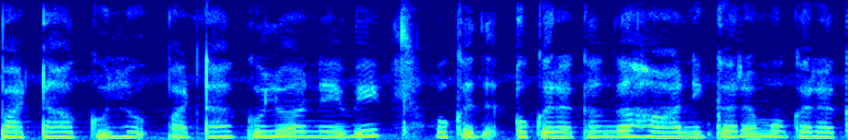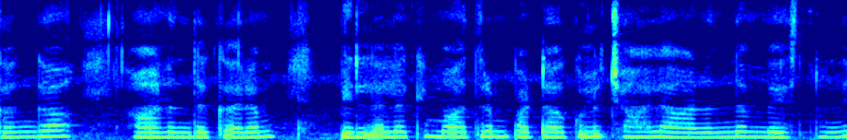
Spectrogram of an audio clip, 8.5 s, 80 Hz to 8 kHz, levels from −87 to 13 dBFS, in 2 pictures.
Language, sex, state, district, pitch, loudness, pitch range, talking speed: Telugu, female, Telangana, Nalgonda, 280 Hz, -35 LUFS, 270-285 Hz, 115 wpm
